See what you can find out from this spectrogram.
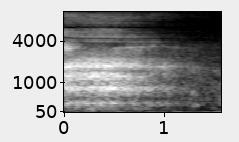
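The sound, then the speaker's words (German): A deep breath drawn in through the nose and let out through an open mouth, heard as a steady airy rush that gradually fades away with no voice over it. “Komm hier mal bei dir an und atme tief durch die Nase ein und durch den geöffneten Mund wieder aus.”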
